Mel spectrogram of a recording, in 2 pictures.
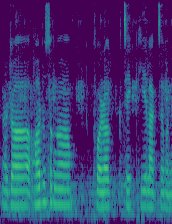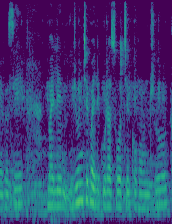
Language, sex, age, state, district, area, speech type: Nepali, male, 18-30, West Bengal, Darjeeling, rural, spontaneous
